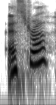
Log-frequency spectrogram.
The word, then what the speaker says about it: Eostre: It's spelled kind of oddly, so it's a little intimidating to look at. But it is spelled like the British use for estrogen. – Oh, okay. – It's the same way they have the spelling for estrogen, E-O-S-T-R-E.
